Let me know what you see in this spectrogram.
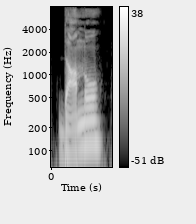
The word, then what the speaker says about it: Domhnall: Yeah, it's D-O-M-H, this became spelling on podcast, D-O-M-H-N-A-L-L, Domhnall? – Domhnall. – Domhnall? – Domhnall. – I think the H is silent, I don't know.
